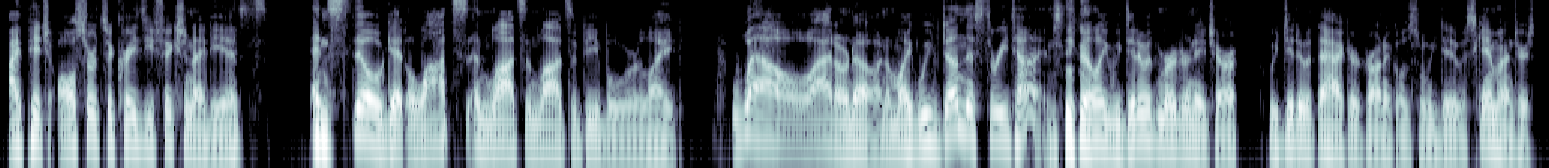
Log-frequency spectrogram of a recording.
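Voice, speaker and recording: In a mid-range, slightly mellow voice, a man talks fairly quickly, with clean studio sound and no room noise. Interviewed as a podcast producer, he tells casual, excited stories dotted with "like."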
